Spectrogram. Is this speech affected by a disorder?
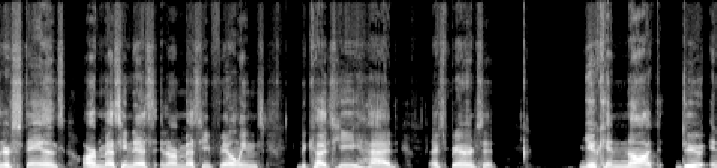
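Yes: cerebral palsy; from birth.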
